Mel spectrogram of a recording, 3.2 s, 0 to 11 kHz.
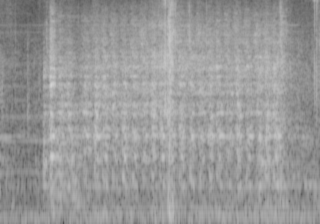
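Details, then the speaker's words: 1995 Buick Park Avenue Ultra 3.8 supercharged, stalled while driving, shop replaced fuel pump: starter cranks the engine at an even pace about three seconds but it never fires; no spark, no injector pulse despite power at the ignition module. "That's interesting. I still have no spark and no injector pulse."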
